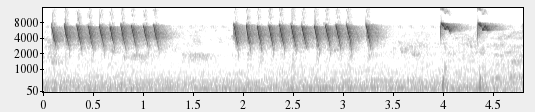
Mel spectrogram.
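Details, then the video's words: Bar-winged prinia in ngebren shooting style, recorded as a tutor for magpie-robins and shamas: two rapid high trills of about ten notes each, then a series of sharp separate chips. "Konin Tembakan Ciblek Ngebren untuk Masteran Murai dan Kacer"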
